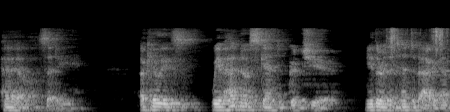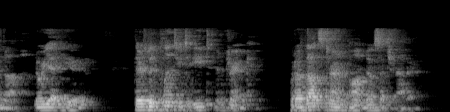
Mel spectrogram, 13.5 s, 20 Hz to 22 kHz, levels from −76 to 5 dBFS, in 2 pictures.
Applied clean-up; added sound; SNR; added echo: classical method WPE with log-MMSE.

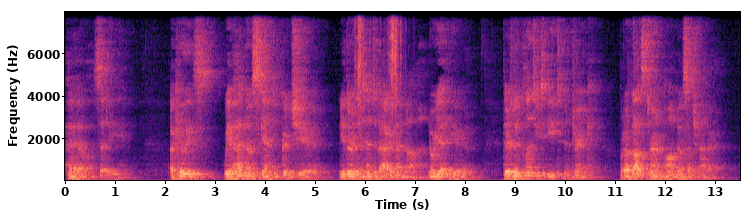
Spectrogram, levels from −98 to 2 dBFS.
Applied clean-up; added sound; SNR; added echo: none; Cutlery, silverware; 11 dB; reverberation time 0.9 s.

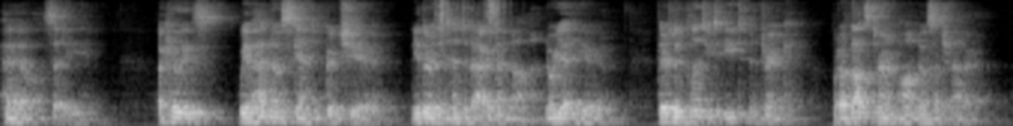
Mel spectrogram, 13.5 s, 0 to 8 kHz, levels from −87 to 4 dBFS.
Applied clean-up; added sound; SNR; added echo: neural separator model SepFormer DNS4.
